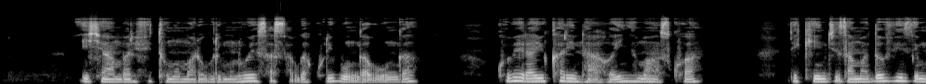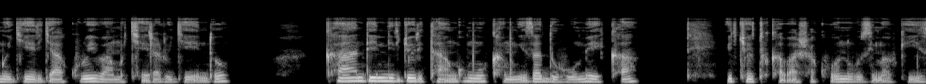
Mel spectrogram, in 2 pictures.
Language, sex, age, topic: Kinyarwanda, male, 18-24, health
